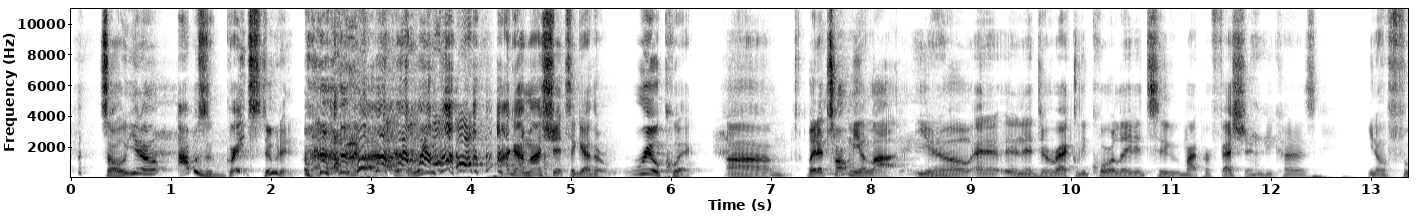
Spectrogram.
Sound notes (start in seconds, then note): 2.3 laughing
